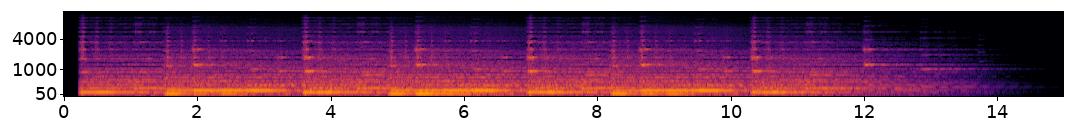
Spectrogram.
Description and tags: sci-fi6
made with vst instruments
soundscape, energy, machine, starship, hover, spaceship, dark, drone, emergency, drive, rumble, electronic, future, effect, sound-design, pad, futuristic, noise, bridge, ambient, space, sci-fi, background, Room, impulsion, engine, fx, ambience, deep, atmosphere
